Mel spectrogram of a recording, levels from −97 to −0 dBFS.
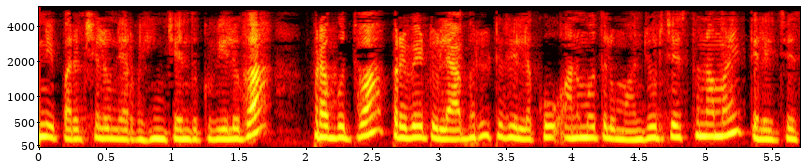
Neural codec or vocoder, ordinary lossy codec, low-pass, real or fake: none; AAC, 32 kbps; 5.4 kHz; real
